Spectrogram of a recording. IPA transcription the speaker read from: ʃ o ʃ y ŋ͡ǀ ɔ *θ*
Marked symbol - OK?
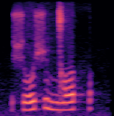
yes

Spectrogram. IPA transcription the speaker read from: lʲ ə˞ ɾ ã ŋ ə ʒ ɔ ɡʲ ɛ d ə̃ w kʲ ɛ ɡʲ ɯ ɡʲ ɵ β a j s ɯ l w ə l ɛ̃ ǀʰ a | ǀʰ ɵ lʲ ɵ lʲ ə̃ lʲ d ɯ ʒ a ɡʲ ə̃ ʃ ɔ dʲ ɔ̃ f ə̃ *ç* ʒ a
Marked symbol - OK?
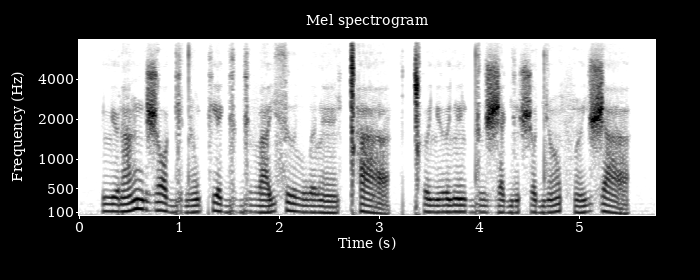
no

